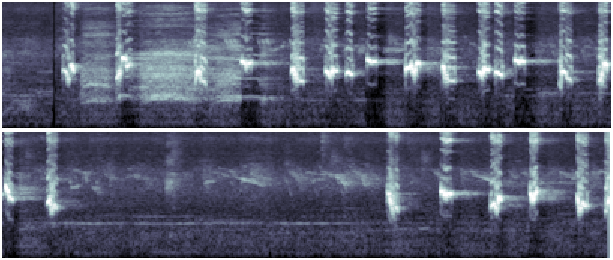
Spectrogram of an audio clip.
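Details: Lure song of a sooty-headed bulbul in fighting style: a burst of harsh chatter under bubbly whistles, then a lively series of quick warbled notes, a quiet stretch with a faint steady tone, and renewed chirping.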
